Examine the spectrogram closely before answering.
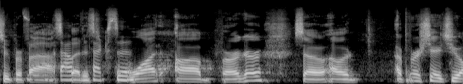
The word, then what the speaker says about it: Whataburger: what's what's a burger but it is what a burger three syllables four syllables yeah yeah it's a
